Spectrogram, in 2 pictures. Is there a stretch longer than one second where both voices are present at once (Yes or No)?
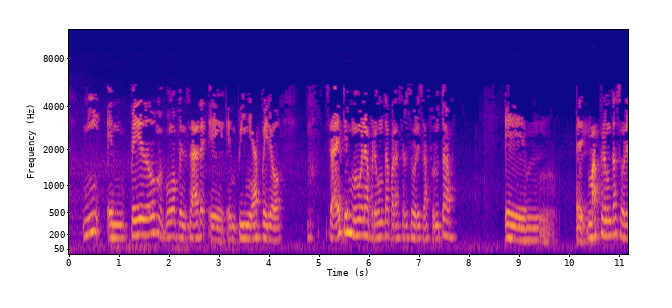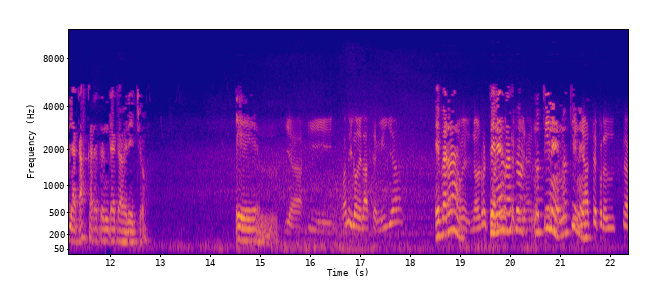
Yes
